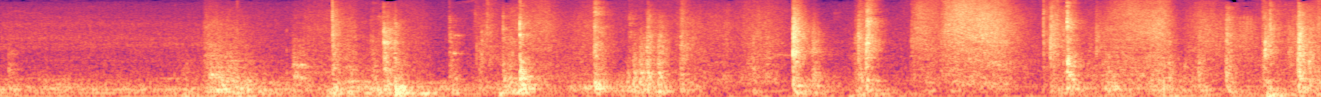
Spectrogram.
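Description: A wooden door rattles and knocks as it is opened.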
